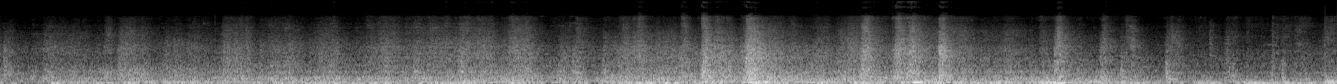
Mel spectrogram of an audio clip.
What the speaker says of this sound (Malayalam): ട്രെയിൻ വളരെ പയ്യാ പോകുന്നത്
